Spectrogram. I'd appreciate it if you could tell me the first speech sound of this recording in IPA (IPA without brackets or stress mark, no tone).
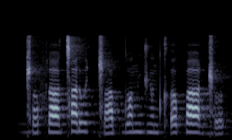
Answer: ɡ͡ǁ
